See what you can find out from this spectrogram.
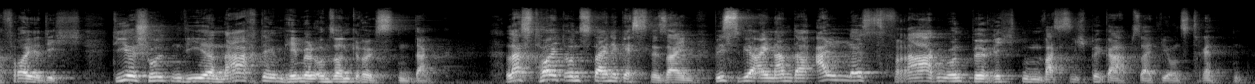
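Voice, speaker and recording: A man playing a remorseful king and father in a classic radio drama, speaking verse in an earnest, theatrical, deliberate way. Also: mid-range voice, big pitch swings, reverberant. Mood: grateful joy. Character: remorseful king and father, reunited with his wife.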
